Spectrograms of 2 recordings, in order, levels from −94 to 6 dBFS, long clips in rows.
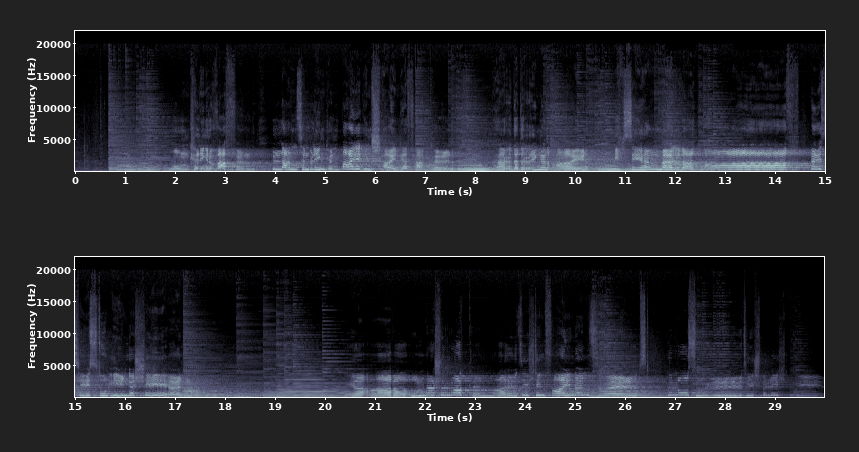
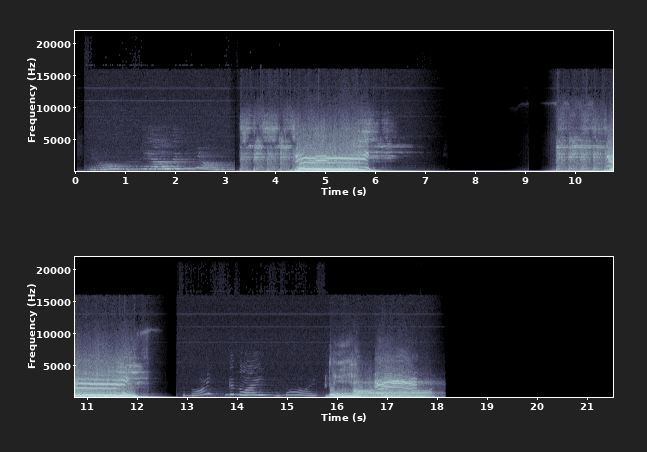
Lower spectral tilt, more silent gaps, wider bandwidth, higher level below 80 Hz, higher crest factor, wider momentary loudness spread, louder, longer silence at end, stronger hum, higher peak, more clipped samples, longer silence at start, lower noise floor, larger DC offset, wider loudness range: about the same, -4.5 dB/octave vs -5.5 dB/octave; neither; first, 19.5 kHz vs 16.5 kHz; second, -60 dBFS vs -32 dBFS; about the same, 20 dB vs 18 dB; second, 17 LU vs 24 LU; second, -31 LUFS vs -18 LUFS; second, 0.2 s vs 3.5 s; neither; second, -12 dBFS vs -4 dBFS; neither; about the same, 0.35 s vs 0.3 s; second, -58 dBFS vs -69 dBFS; neither; second, 11 LU vs 18 LU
